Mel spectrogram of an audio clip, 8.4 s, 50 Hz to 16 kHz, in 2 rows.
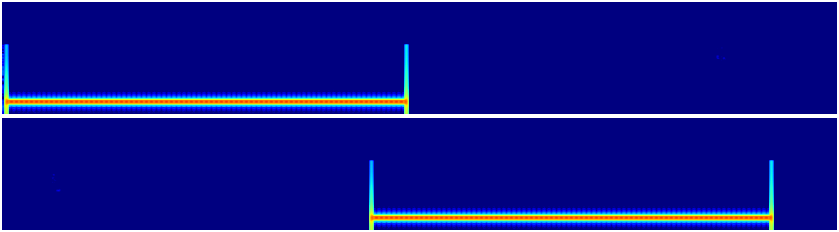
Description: Ringback tone (North America), 440 + 480 Hz.
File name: CENTRAL MABE / out vanesa.mabe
